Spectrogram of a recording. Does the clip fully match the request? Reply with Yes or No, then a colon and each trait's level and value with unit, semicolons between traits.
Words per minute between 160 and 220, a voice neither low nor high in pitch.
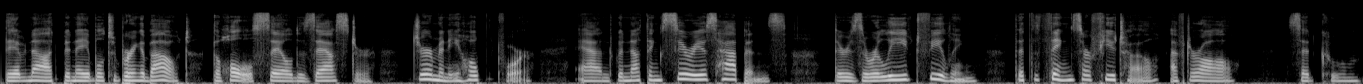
No: average, 145 wpm; medium, 180 Hz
